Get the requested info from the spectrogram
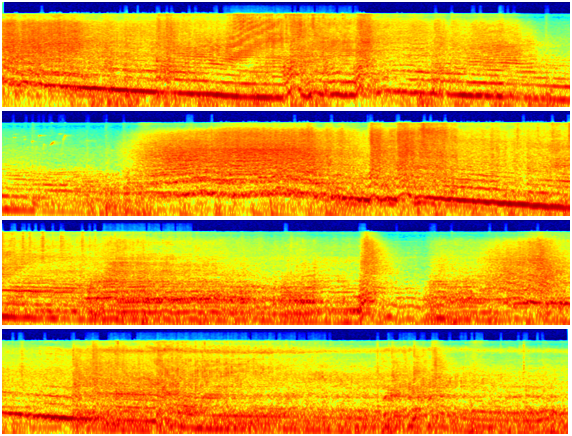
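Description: Several racing cars passing one after another at high revs, engine pitch falling in repeated sweeps as each goes by and changes gear. A single sharp crack about twenty seconds in.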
